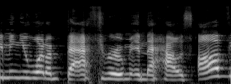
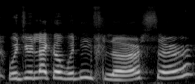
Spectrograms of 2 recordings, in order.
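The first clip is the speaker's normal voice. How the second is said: mock posh waiter accent; 3 semitones higher than usual. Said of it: "I don't know what accent that was".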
